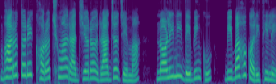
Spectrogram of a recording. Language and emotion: Odia, neutral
